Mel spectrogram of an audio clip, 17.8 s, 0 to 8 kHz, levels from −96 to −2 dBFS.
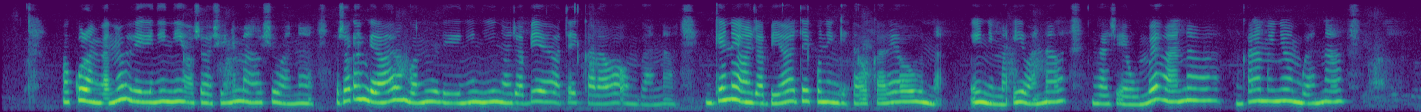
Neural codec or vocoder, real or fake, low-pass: none; real; 7.2 kHz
